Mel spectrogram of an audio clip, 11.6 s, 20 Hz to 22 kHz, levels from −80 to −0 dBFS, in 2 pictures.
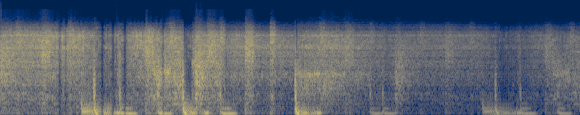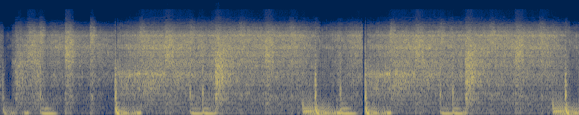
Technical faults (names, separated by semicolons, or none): repeated packet loss (robotic sound)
